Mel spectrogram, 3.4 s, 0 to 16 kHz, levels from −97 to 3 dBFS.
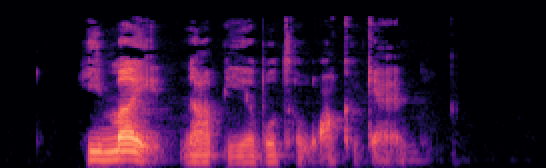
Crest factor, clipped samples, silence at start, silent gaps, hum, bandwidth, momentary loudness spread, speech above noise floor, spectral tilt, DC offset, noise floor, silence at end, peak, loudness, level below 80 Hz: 24 dB; under 0.1%; 0.55 s; none; none; 11.5 kHz; 18 LU; 64 dB; -4.5 dB/octave; under 0.1%; -88 dBFS; 0.9 s; -2 dBFS; -24 LUFS; -66 dBFS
